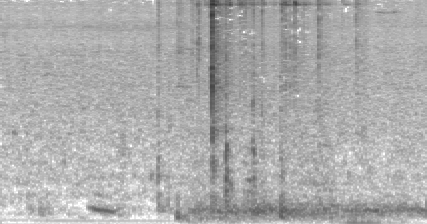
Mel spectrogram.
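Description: Light metallic clinking and clatter of camping gear being handled, with a few sharp clicks in the second half.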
